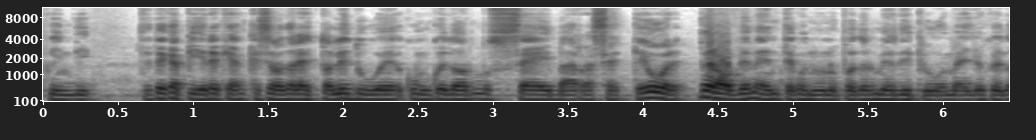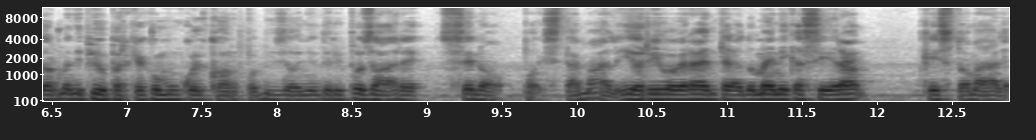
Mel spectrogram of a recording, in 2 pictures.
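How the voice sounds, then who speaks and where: Man at a medium pitch, very fast, in a monotone, flat intonation. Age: 20s. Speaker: YouTuber. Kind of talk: vlog monologue. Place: home room. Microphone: webcam.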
